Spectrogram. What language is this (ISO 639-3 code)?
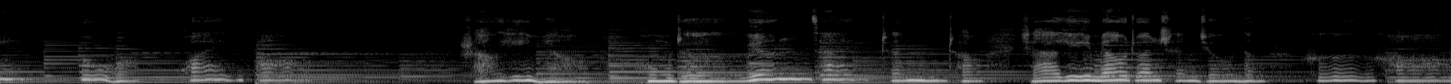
zho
